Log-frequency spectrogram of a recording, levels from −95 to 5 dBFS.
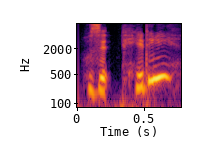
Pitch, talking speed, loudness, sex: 300 Hz, 230 wpm, -14 LUFS, female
